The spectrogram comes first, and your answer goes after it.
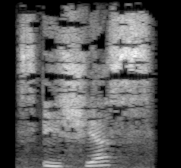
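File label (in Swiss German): "ischias", Alsatian; medecine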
